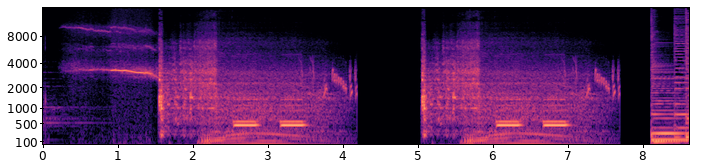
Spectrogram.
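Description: A cartoon car sound effect played twice: an engine revs up and back down with two short horn beeps, with about a second of silence between the two plays. Before it comes a short high whistling tone that falls slightly, then cuts off.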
